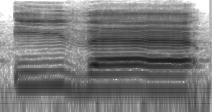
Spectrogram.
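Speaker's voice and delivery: melodic, drawn-out tilawat; Quran recitation. Acted. Teacher recites the verse line for students, melodic tilawat. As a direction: sing the verse slowly.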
